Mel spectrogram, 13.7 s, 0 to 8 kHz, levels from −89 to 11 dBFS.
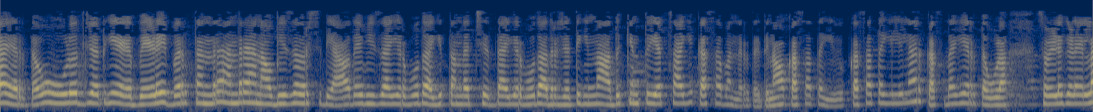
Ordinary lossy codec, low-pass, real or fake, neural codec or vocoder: MP3, 24 kbps; 7.2 kHz; fake; autoencoder, 48 kHz, 128 numbers a frame, DAC-VAE, trained on Japanese speech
